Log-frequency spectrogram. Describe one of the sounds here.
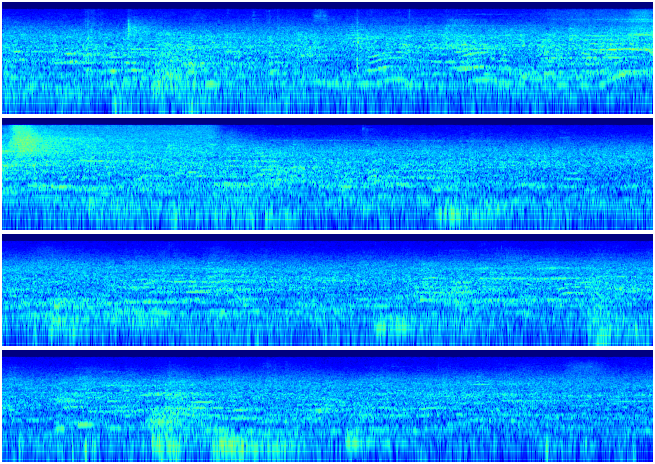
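Young children chatter and call out in a large echoing hall.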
